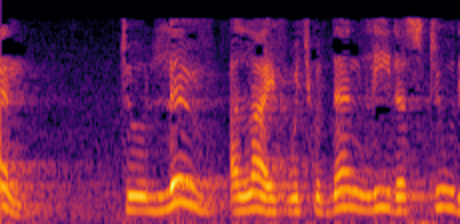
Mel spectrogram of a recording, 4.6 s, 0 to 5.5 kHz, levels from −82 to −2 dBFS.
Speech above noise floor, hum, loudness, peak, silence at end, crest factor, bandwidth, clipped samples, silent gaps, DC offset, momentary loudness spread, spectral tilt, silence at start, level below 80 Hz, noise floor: 25 dB; none; -19 LUFS; 0 dBFS; 0 s; 18 dB; 4.6 kHz; under 0.1%; none; under 0.1%; 11 LU; -10 dB/octave; 0 s; -50 dBFS; -43 dBFS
